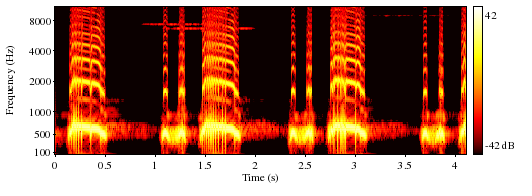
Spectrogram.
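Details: Spotted dove calling as a trapping lure: sustained coos, each introduced by two short clipped notes, come three times in quick succession. The recording is saturated and gritty, with nothing else audible.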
